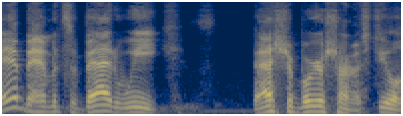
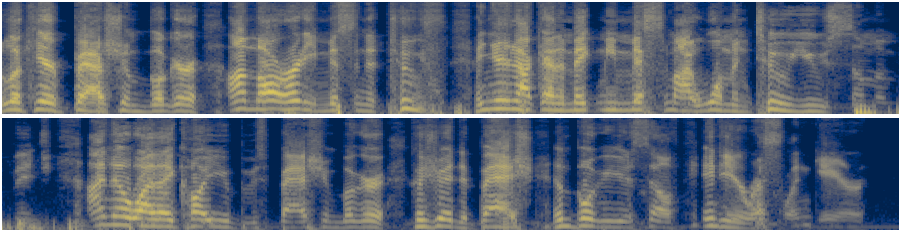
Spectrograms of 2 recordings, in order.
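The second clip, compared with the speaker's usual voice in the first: put-on New Jersey accent, raised and pitched up; 5 semitones higher, 5 dB louder than usual. Speaker retells what he said to another wrestler, in a jersey accent. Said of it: "He said that in a Jersey accent".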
